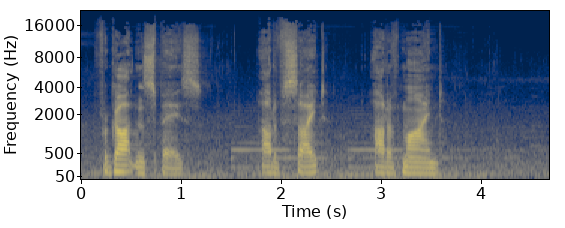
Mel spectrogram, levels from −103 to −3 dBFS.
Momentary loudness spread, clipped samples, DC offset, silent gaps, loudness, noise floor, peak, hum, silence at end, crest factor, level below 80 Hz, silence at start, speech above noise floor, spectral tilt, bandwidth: 23 LU; under 0.1%; under 0.1%; none; -28 LUFS; -52 dBFS; -8 dBFS; none; 0 s; 22 dB; -52 dBFS; 0 s; 24 dB; -4 dB/octave; 18 kHz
